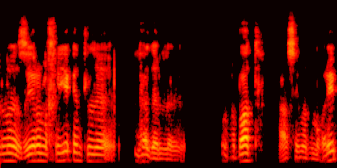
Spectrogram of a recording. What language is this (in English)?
Moroccan Arabic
